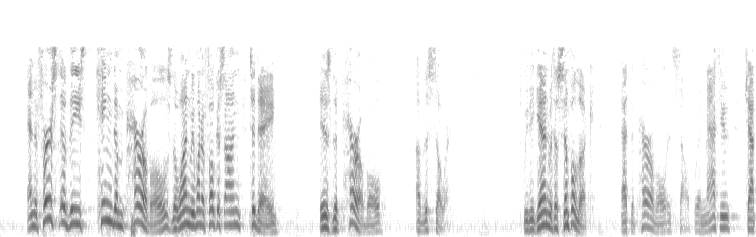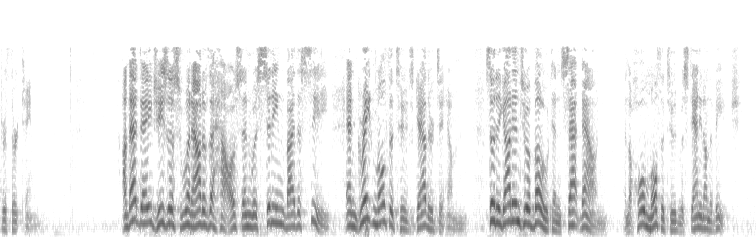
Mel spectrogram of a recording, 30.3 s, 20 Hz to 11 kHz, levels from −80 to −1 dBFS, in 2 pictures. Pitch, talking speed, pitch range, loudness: 165 Hz, 150 wpm, 135-200 Hz, -37 LUFS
